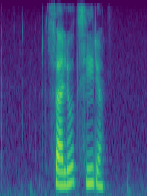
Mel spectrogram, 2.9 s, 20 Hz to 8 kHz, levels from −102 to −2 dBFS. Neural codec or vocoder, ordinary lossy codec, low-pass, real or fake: none; none; 7.2 kHz; real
